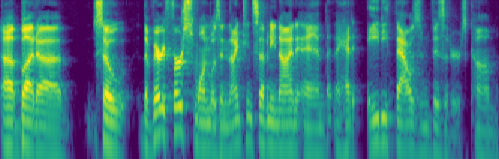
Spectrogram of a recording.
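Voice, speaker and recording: With an American accent, a man uses an ordinary speaking voice at medium pitch with ordinary pitch variation. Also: moderate pace. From Pennsylvania, Chester County. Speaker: podcast co-host. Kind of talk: casual chat.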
